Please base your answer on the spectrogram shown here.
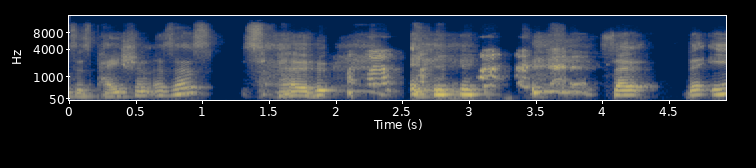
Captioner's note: laughter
